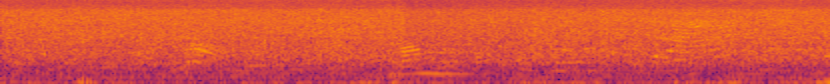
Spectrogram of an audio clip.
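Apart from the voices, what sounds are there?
waterfall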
